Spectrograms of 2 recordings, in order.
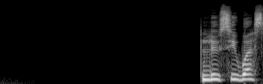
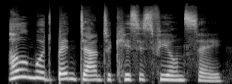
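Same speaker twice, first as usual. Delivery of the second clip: usual speaking voice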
